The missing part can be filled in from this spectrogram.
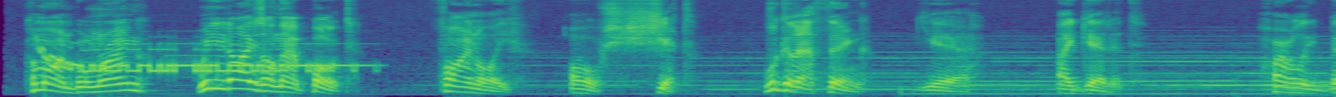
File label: animation, Voice-Over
